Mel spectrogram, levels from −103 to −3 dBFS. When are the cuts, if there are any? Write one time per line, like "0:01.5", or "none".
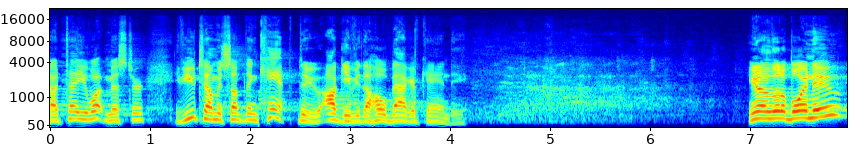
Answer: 0:02.1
